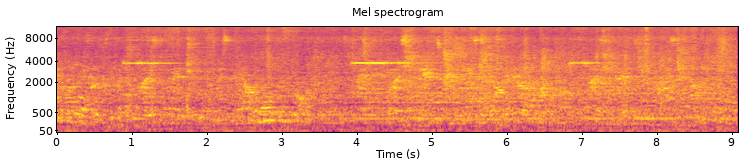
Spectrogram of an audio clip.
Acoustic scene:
subway station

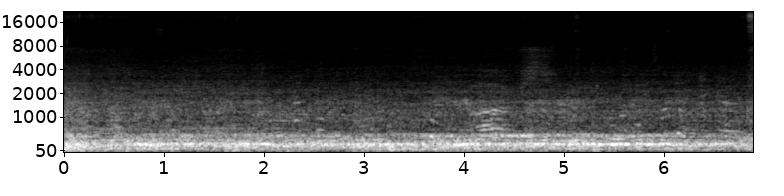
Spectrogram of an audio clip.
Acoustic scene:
subway train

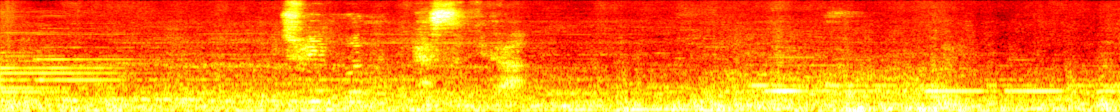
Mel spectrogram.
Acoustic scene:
subway train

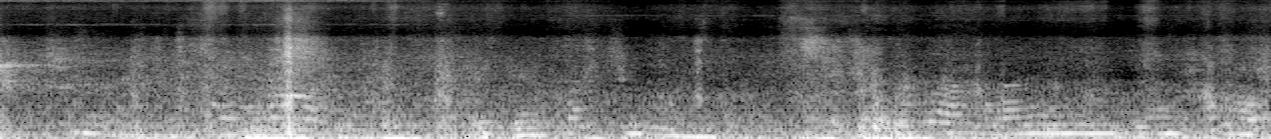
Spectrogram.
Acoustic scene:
elevator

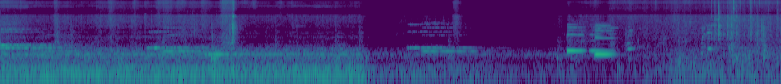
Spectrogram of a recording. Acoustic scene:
elevator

